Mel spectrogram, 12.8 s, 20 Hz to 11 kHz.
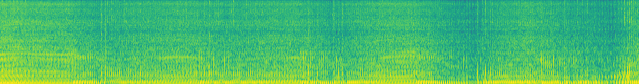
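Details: Dayton lawn tractor's 11 hp Briggs single-cylinder, first run with a bad leak and a choke that stays closed, thumps at steady speed with mild swings, no knock or rattle; it runs properly.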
